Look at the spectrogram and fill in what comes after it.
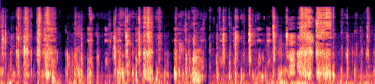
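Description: Close-miked chewing and lip smacking of a man eating sheep's head meat, a dense run of irregular wet smacks and clicks.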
